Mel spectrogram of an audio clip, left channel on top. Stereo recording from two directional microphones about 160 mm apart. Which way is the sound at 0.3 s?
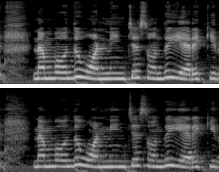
25° left (ahead or behind).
